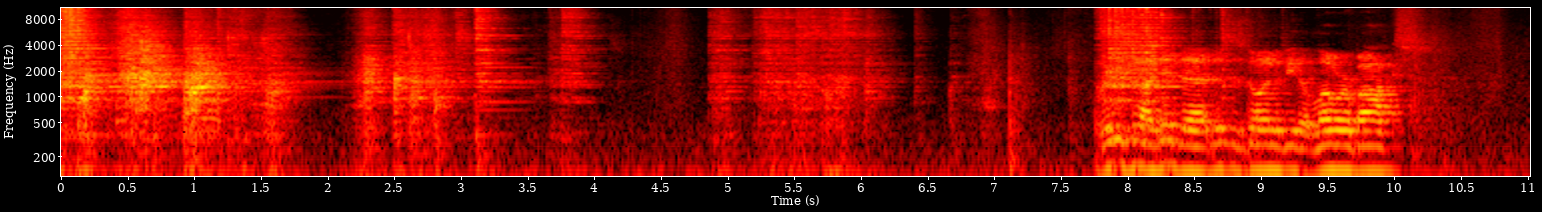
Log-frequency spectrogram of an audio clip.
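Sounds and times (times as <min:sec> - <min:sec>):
steel bars clanking together: 0:07.8 - 0:08.8.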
